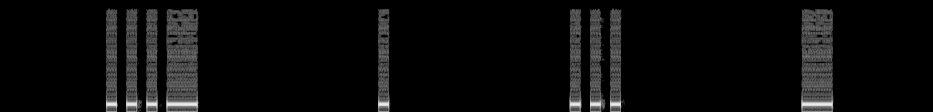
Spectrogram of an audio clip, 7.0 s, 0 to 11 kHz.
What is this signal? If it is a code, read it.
Morse code, heard as a keyed tone, about 16 wpm, spaced as for 5 wpm, 800 Hz. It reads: VEST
